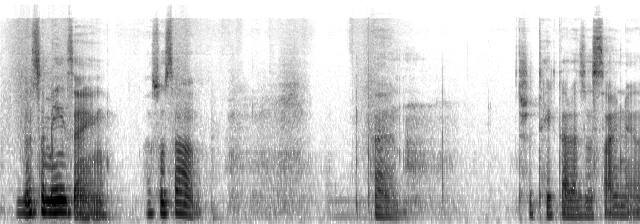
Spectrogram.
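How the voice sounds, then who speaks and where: A woman's voice with vocal fry, long, frequent pauses, big swings in loudness, and ordinary pitch variation. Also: fairly slow pace. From Afro-Caribbean heritage. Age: 30s. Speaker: streamer. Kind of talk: casual chat. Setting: livestream. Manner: halting. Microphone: new mic.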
